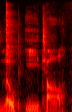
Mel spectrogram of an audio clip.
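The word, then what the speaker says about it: L'Hôpital: knew in grad school apparently the way you say this is lope e tall l'hopital's rule anyways what l'hopital's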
